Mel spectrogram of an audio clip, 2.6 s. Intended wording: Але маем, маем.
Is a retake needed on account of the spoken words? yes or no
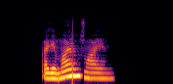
no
